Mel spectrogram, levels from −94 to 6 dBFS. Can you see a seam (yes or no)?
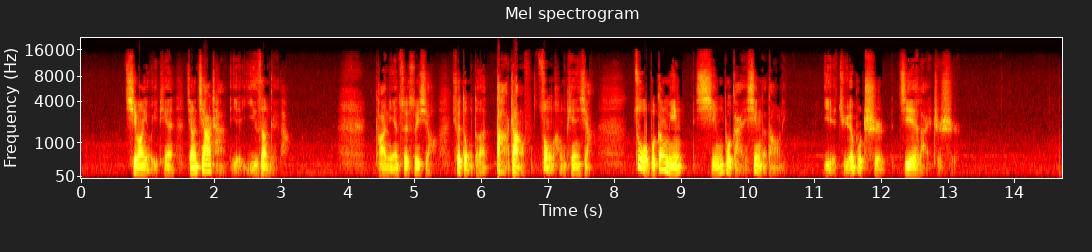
yes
